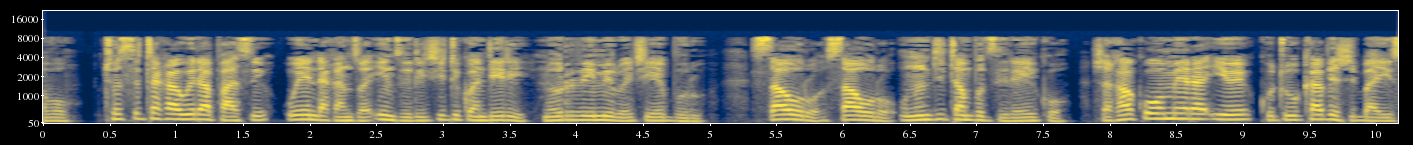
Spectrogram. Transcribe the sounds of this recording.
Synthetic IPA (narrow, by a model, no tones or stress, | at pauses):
o | to̞se̞takawiɾapasiuje̞ndakanzwaʔinziɾit͡ʃit̬ikwandiɾino̞ɾurimirwe̞t͡ʃiɦe̞bʱuːɾu | sauɾo̞sauɾo̞ʔuno̞nditambud͡ziɾaiːko̞ | ʐ̥akakuome̞ɾaʔiwe̞kutiukaʋe̞ʐiɓaiːso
